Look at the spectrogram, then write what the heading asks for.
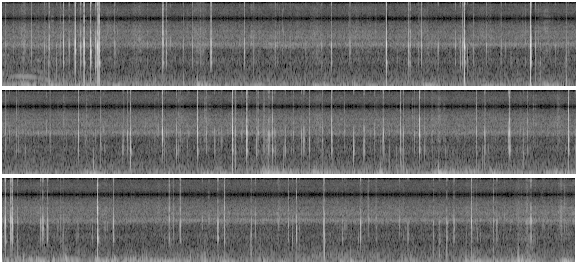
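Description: Heavy rain: irregular sharp taps of raindrops striking the camera, with a quick cluster of them about a second in, over a steady hiss of rainfall.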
